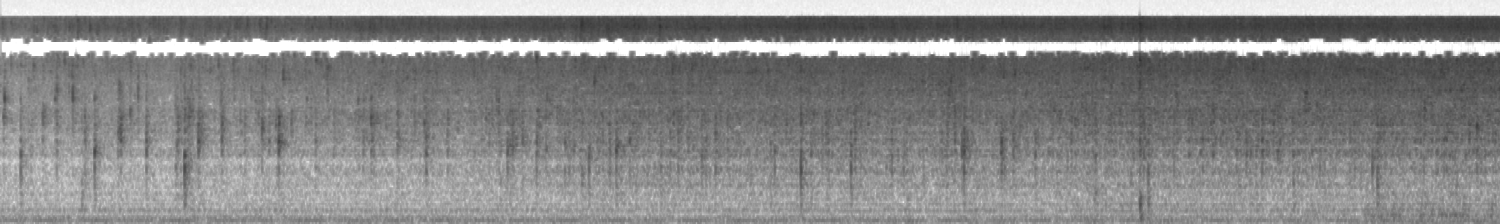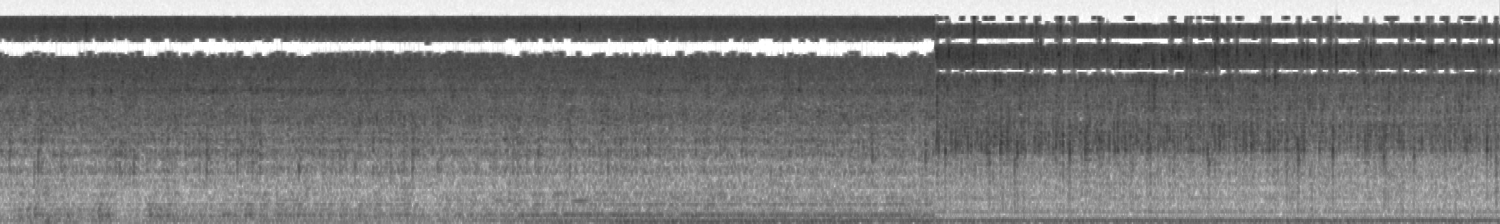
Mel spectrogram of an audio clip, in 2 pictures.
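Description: Fish pieces frying in hot oil in a non-stick pan, a steady sizzle with sharp crackling pops in the first few seconds as the pieces go in. The sizzle builds steadily louder as the fish cooks.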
